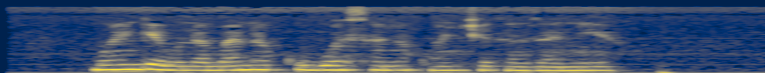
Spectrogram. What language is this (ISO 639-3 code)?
swa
